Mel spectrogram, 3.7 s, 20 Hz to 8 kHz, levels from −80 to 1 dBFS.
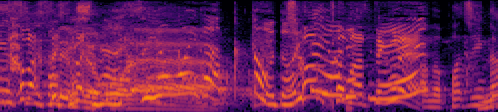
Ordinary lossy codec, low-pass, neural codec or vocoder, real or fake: none; none; none; real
